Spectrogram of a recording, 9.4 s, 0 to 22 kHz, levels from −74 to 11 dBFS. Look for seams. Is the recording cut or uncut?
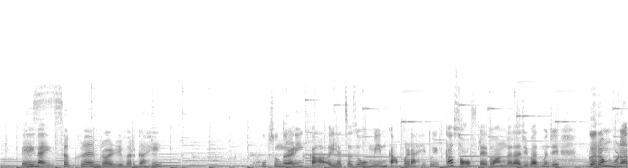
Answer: uncut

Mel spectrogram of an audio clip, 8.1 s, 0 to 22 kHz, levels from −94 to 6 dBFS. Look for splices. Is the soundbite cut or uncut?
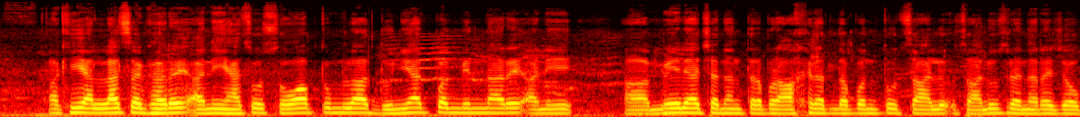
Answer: uncut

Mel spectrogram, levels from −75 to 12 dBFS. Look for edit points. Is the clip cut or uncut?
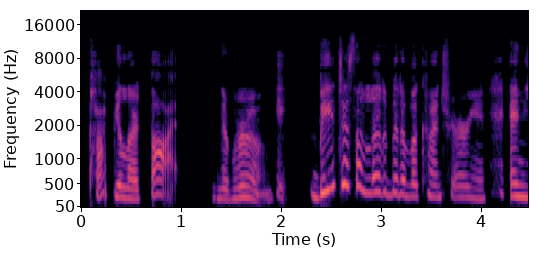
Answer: cut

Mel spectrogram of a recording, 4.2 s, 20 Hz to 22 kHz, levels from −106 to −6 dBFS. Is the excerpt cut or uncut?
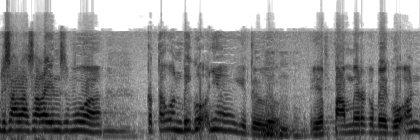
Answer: uncut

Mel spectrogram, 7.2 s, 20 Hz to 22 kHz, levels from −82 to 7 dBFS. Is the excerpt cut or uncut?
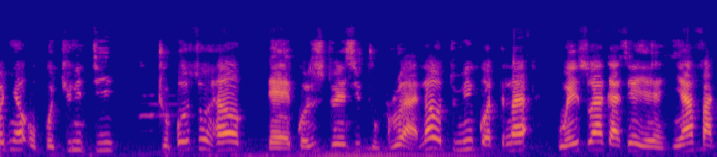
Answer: uncut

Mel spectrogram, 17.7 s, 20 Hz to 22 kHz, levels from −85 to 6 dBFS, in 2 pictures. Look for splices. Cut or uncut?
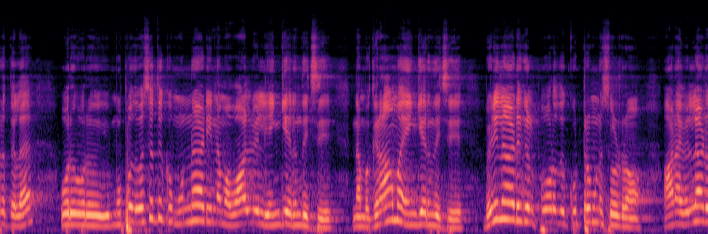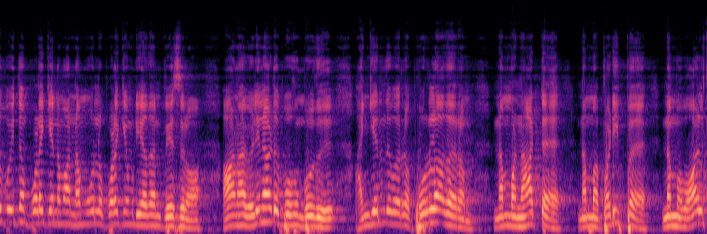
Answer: uncut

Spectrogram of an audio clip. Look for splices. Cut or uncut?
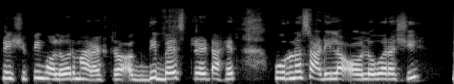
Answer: uncut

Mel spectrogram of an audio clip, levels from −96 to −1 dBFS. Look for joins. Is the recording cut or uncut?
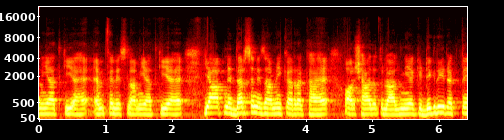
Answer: uncut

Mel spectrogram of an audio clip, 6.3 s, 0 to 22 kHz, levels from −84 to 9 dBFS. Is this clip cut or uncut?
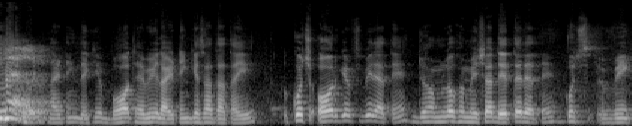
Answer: cut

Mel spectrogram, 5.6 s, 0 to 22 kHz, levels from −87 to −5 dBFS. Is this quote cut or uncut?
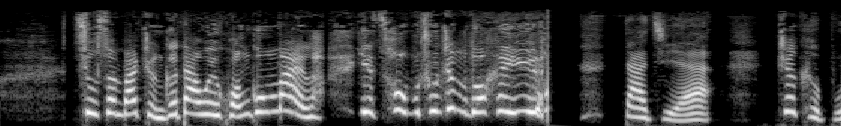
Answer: cut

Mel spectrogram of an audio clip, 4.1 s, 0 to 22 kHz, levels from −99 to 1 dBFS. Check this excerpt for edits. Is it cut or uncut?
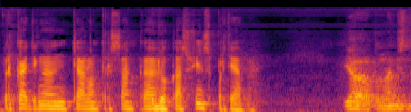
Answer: cut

